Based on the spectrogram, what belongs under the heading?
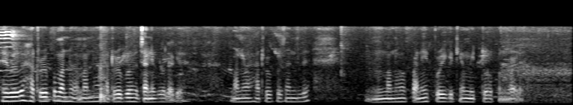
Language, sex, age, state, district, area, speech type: Assamese, male, 18-30, Assam, Lakhimpur, rural, spontaneous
